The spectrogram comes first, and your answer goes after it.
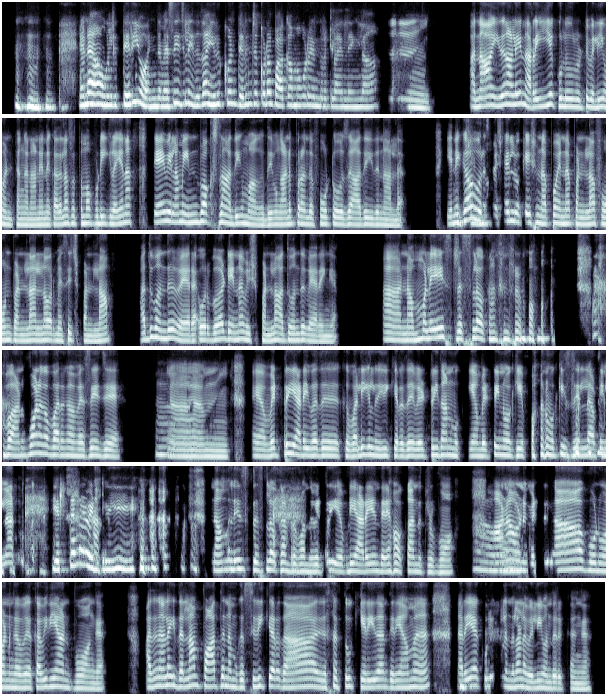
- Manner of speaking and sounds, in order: laugh; tapping; drawn out: "ம்"; wind; teeth sucking; in English: "இன்பாக்ஸ்"; in English: "விஷ்"; in English: "ஸ்ட்ரெஸ்ஸில"; laughing while speaking: "உக்காந்துட்டு இருப்போம். அப்ப அனுப்புவானுங்க பாருங்க மெசேஜ்"; laughing while speaking: "பா நோக்கி செல் அப்டின்லாம் அனுப்ப"; laughing while speaking: "எத்தனை வெற்றி?"; laughing while speaking: "நம்மளே ஸ்ட்ரெஸில உட்காந்துருப்போம் அந்த வெற்றியை எப்படி அடையனு தெரியாம உட்காந்துட்டு இருப்போம்"; breath
- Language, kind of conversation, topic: Tamil, podcast, மொபைலில் வரும் செய்திகளுக்கு பதில் அளிக்க வேண்டிய நேரத்தை நீங்கள் எப்படித் தீர்மானிக்கிறீர்கள்?
- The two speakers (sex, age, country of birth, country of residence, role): female, 30-34, India, India, host; female, 35-39, India, India, guest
